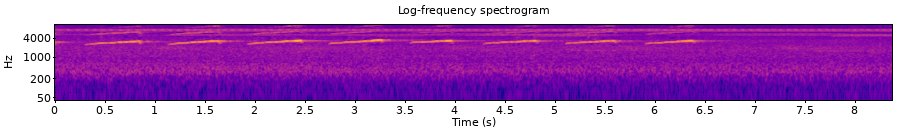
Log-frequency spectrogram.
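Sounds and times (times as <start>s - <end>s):
scale-backed antbird short upslurred whistles: 0.0s - 6.5s.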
